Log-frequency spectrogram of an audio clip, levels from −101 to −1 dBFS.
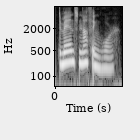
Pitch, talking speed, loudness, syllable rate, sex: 205 Hz, 135 wpm, -17 LUFS, 4.1 syllables/s, female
